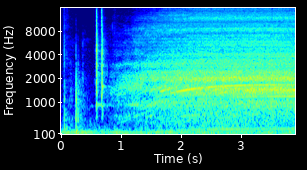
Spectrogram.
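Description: A heat gun starts and blows with a loud, steady rush of air.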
